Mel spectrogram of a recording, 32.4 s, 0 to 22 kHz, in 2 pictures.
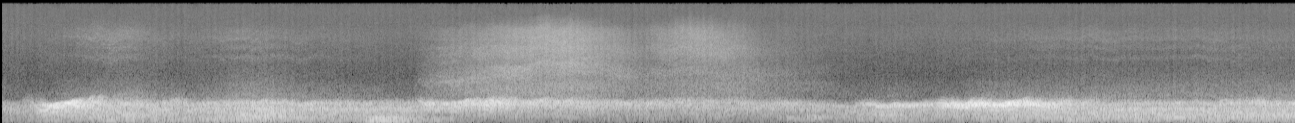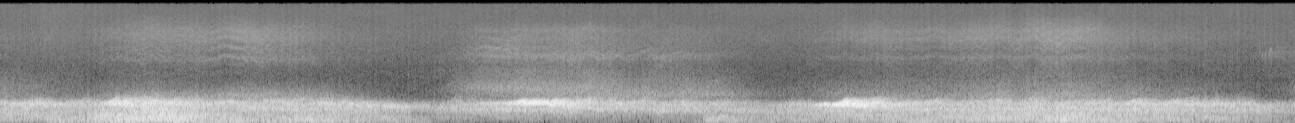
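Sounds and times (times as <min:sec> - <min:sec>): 
desert wind: 0:00.0 - 0:32.3.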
